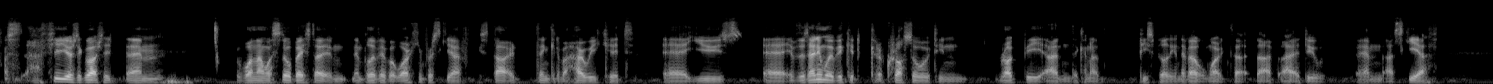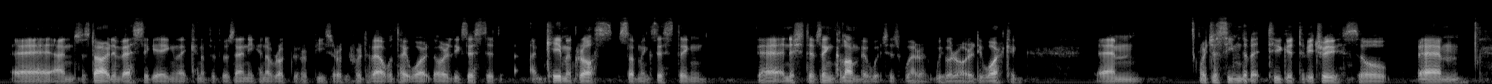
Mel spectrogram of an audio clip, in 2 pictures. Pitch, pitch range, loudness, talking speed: 85 Hz, 75-95 Hz, -28 LUFS, 225 wpm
